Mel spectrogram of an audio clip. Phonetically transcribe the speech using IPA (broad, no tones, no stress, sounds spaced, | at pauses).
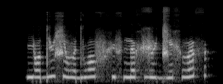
j ɔ d y ɕ ə β ə d w ɔ f x y f n ə x ʐ y d͡ʑ e x β ə θ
